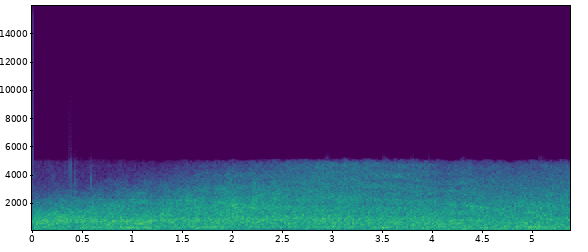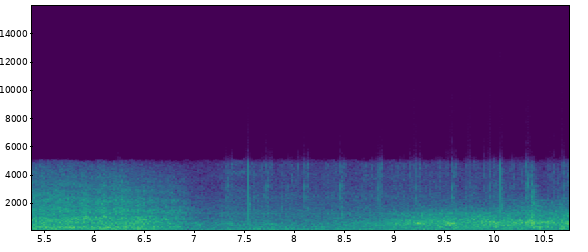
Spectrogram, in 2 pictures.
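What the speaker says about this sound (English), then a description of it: "We have two Russian Su-24s currently conducting multiple passes at CPAs of 75 feet." Two Russian Su-24 jets make repeated close passes over a ship at sea, producing a loud continuous engine roar that dips briefly and then swells again as another pass approaches.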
